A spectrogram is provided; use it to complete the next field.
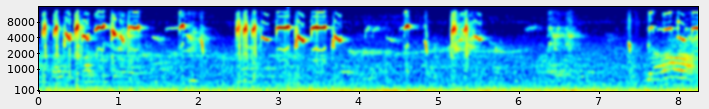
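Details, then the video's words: Gelatik batu, the cinereous tit, repeating bursts of high whistled and clicking chirps about every second or two, with varied note shapes and short pauses. "Dijamin gelatik batu lain langsung gacor dengar suara ini"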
